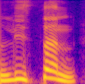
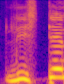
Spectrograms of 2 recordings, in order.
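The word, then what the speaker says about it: listen: एस टी ई एन लिसन यहां पे T silent है लिस्टेन नहीं लिसन टू मी लिसन टू मी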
